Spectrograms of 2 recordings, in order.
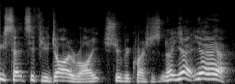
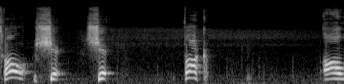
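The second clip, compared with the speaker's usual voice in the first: high, drawn-out, panicked delivery; 7 semitones higher than usual. Reacting mid-attempt on day two, attempt five: panicking. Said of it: "I'm panicking".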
